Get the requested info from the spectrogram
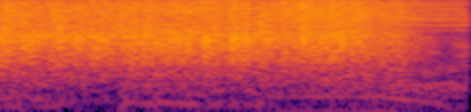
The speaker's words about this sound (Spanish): ¡Aplausos!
